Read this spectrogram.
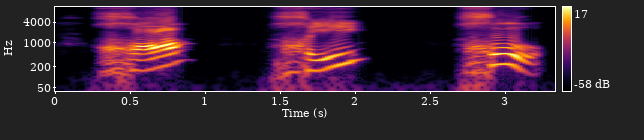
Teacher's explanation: خا کا مخرج ہے حلق کے اوپر والا حصہ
